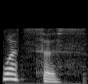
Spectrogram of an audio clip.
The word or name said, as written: whatsis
